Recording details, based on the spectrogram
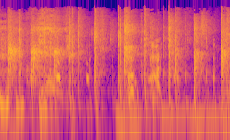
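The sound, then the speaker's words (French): A studio audience bursts into loud, dense, thunderous applause, many hands clapping at once in a steady roar, with a faint low hum running underneath, welcoming a show's columnist back. “Et les amis, je vais vous demander de faire un tonnerre d'applaudissements.”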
